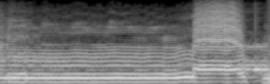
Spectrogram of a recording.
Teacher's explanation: Linnasi, ya, nun bertasydid, ya, dengungannya 2 harakat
